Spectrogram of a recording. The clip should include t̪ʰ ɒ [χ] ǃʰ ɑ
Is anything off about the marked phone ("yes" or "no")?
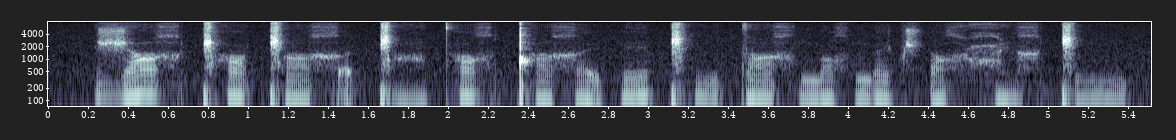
no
